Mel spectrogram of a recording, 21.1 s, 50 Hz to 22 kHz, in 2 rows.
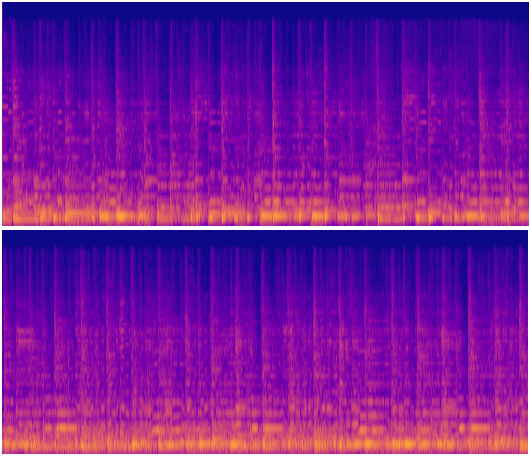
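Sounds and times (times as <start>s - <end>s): acoustic guitar rhythm: 0.0s - 21.0s
fiddle melody: 0.0s - 21.0s.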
